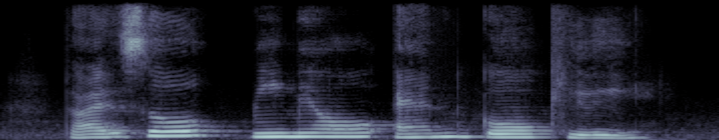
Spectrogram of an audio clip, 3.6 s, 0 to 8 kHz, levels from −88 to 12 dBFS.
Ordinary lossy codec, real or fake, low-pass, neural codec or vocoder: none; fake; none; codec, 16 kHz, 2 kbps, X-Codec, HuBERT features, trained on general audio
